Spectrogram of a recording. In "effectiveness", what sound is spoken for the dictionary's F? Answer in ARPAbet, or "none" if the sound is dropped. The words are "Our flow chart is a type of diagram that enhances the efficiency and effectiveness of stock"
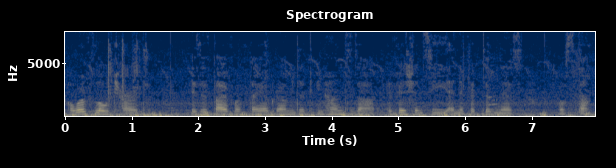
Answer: F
